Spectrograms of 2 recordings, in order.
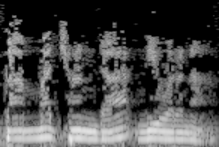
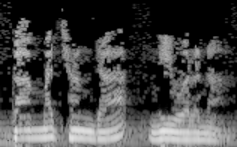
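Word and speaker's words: Kamacchanda Nivarana: You may find it difficult to pronounce and to remember. Kamachanda Nivarana. You should have knowledge of this Pali. Kamachanda Nivarana. please repeat after me, all of you.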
